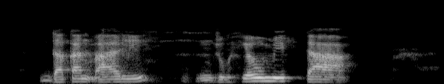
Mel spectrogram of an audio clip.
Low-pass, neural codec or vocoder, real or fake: 5.4 kHz; codec, 16 kHz, 4 kbps, FreqCodec, smaller model; fake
